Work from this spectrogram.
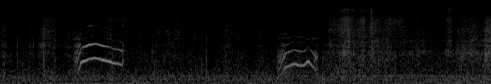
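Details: Rescued kitten, a foster baby cat, giving two meows: a longer arched cry near the first second, then a shorter wavering one about two seconds later, with faint rustling between.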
